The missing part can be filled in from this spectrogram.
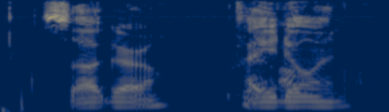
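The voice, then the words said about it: Put-on sexy, seductive voice. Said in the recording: “say something in your sexiest voice”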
